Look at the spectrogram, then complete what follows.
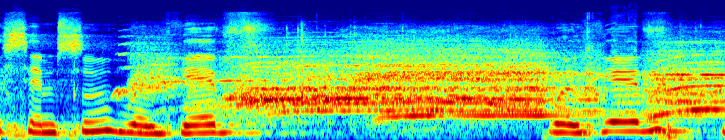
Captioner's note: audience cheers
